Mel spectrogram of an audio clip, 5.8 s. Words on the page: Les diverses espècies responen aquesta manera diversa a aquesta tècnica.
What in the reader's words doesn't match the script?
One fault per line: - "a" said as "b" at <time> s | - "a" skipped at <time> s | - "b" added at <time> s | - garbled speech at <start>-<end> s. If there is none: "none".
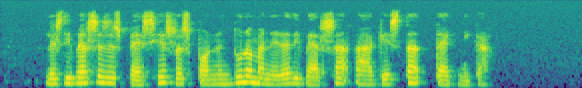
- "aquesta" said as "d'una" at 2.4 s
